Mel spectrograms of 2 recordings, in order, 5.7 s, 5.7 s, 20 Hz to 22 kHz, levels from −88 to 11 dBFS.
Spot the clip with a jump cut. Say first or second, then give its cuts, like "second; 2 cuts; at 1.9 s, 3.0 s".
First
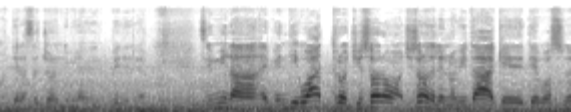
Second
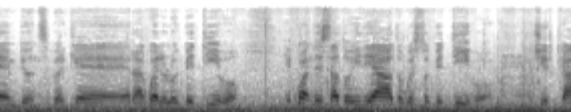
first; 1 cut; at 2.0 s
